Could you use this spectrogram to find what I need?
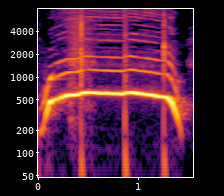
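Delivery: very high, loud cheering woo; a spectator's hammed-up cheer; crowd whoop. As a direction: whoop like a crowd breaking into applause. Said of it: "you hear this applause just break out".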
